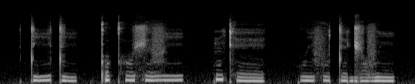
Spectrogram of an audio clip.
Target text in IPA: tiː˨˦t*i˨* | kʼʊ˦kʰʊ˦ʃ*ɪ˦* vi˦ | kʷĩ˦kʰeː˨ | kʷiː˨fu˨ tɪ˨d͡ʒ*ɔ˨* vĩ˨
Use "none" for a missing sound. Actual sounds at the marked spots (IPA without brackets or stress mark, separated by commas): i˨, ɪ˦, ɔ˨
